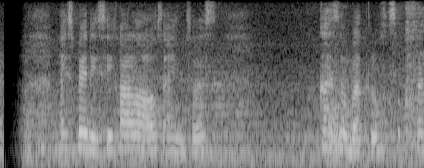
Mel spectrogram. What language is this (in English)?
Sundanese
